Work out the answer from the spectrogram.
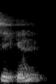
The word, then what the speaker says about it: secant: Sin then we have sec Theta this is pronounced secant and this is rx which is 1 over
